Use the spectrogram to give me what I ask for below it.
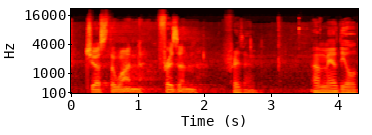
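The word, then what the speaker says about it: frizzen: of unknown origin okay prison there's any other pronunciations just the one frisom prison may have the old the information prison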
